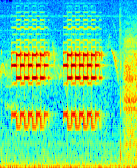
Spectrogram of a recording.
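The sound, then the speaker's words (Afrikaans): A telephone rings twice in quick electronic trills, each burst bright and steady, followed by a brief click and a soft rustling hiss as the ringing stops. “Mevrou Willemse was besig om 'n toebroodjie te maak toe die telefoon lui.”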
